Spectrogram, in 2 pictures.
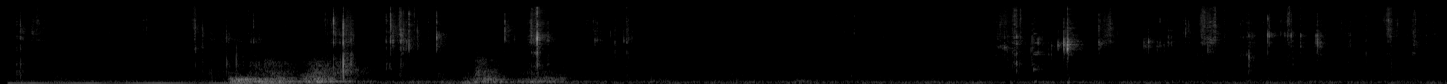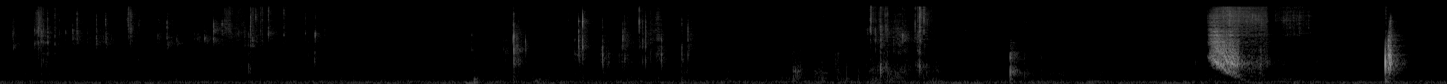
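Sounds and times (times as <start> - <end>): plastic bag crinkling: 1.8 - 6.4, 9.9 - 17.8, 19.5 - 21.5.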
